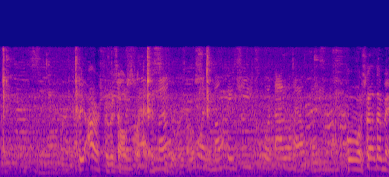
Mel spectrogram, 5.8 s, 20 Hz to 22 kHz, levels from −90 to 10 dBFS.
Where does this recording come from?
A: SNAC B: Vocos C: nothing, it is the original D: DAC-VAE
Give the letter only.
C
